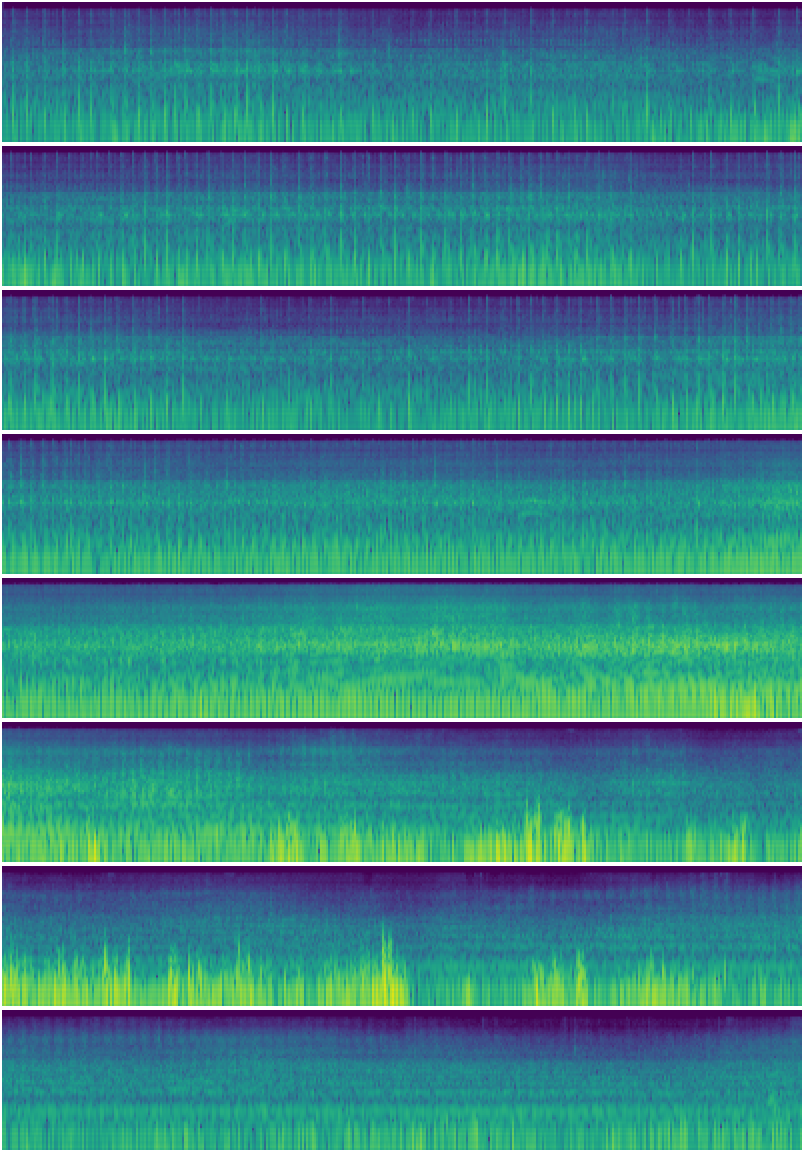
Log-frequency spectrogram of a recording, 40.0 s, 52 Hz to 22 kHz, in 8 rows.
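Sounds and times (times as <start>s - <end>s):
paramotor engine and propeller drone: 0.0s - 40.0s
wind buffeting microphone: 23.7s - 35.2s, 36.7s - 40.0s.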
